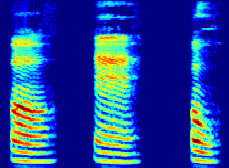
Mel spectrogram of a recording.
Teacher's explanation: number दो अर्ध विवृत जिन स्वरों के उच्चारण में मुख द्वार आधा खुलता है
